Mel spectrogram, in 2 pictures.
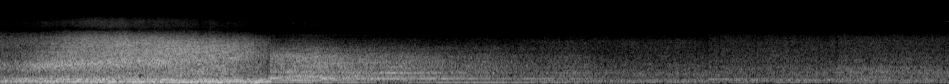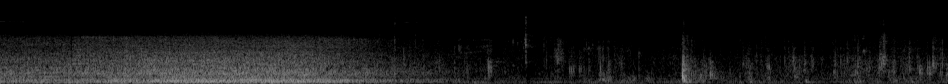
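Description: Jet airliner engines at takeoff power, loudest in the first three seconds, then fading away over the next ten. A few light knocks near the end.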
